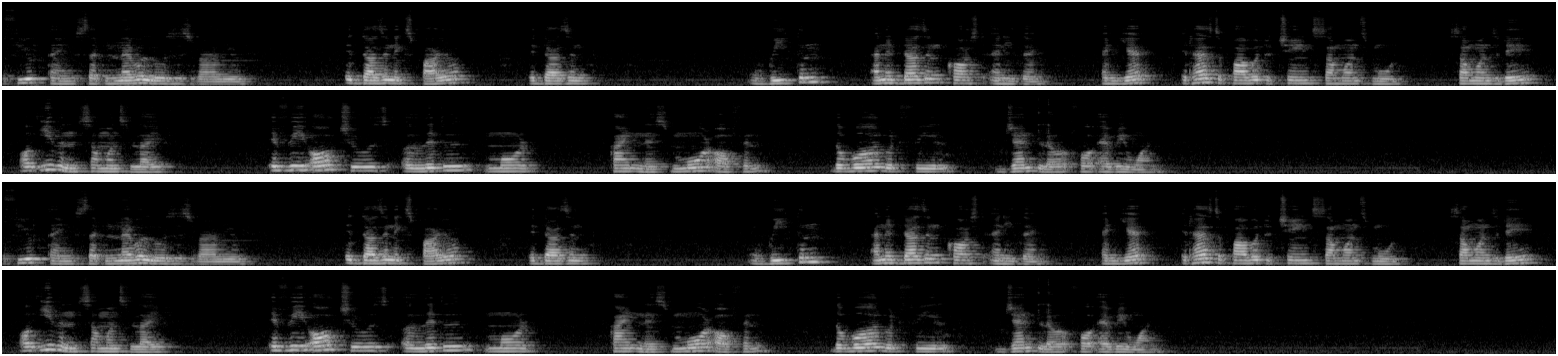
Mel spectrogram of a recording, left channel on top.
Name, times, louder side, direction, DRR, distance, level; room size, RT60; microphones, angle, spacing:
voice 1, 0.0-2.4 3.4-4.7 5.3-5.9 7.5-8.2 8.7-10.4 11.0-11.5 11.8-14.0 14.6-15.3 15.7-17.1 18.2-20.8 21.6-23.2 23.8-25.0 25.5-27.2, equal, 10° right, 6 dB, 0.9 m, -24 dB
16.0 x 6.3 x 3.4 m, 0.34 s
head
